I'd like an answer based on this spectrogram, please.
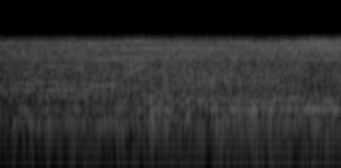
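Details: A vacuum cleaner hums and hisses steadily throughout, with a faint thin tone in the noise and no animal voice heard.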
